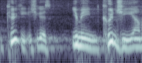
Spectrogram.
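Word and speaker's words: Coogee: up and there's this place in australia called kuji but i pronounced it coogie that's how i thought it was like those g's and e's and so i just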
